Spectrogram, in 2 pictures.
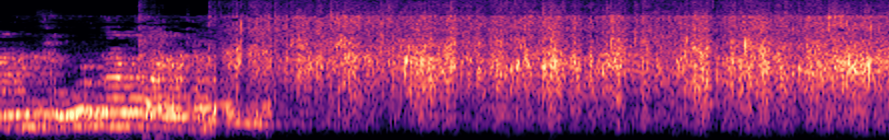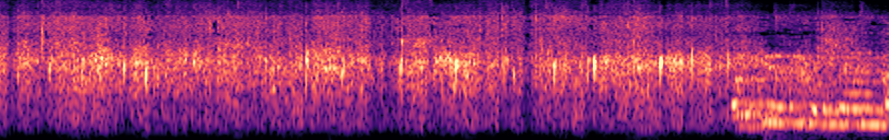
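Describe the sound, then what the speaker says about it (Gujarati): A yoga summer camp audience breaks into loud, sustained applause for their teacher Vrundbhai, dense clapping lasting several seconds, with a voice talking just before it begins and again as it fades. "તો વૃંદભાઈ માટે આપણે જોરદાર તાળી બતાવીએ"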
